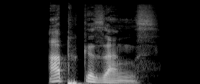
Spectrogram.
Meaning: genitive singular of Abgesang
- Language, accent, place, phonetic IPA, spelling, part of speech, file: German, Germany, Berlin, [ˈapɡəˌzaŋs], Abgesangs, noun, De-Abgesangs.ogg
